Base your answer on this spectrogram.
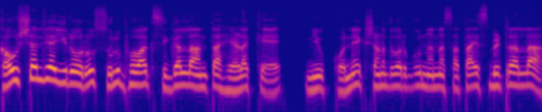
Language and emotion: Kannada, disgusted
